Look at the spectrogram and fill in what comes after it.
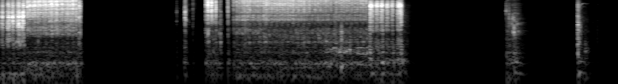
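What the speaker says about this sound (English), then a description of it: "I'm going to take some sandpaper, make this really, really smooth" Sandpaper rubbed by hand over a metal key blank, heard in two close, steady bursts of scratchy friction, the first about a second long and the second about three seconds, followed by a few brief scrapes in otherwise silent pauses.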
